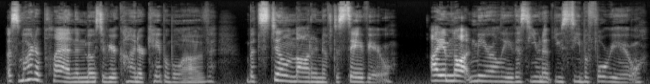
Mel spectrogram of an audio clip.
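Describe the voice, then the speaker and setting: A woman's voice: mid-range voice, close to an everyday voice. A woman voicing an imperious robot overlord who despises humans, speaking in formal, machine-like phrases in an ASMR roleplay. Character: haughty, human-hating female robot overlord, secretly lonely. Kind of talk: ASMR roleplay, dramatic villain monologue.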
